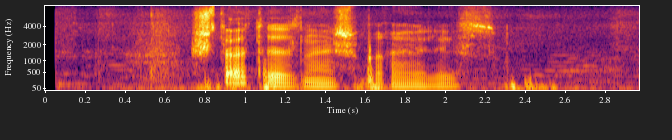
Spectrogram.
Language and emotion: Russian, sad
